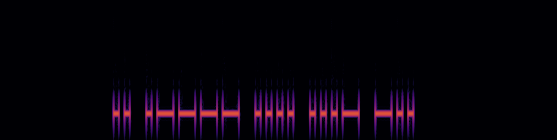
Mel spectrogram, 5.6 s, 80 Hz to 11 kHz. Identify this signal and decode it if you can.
Morse code, heard as a keyed tone, about 22 wpm, 700 Hz. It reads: I1HVD
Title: Five Challenging Letter-Number Combinations 22wpm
